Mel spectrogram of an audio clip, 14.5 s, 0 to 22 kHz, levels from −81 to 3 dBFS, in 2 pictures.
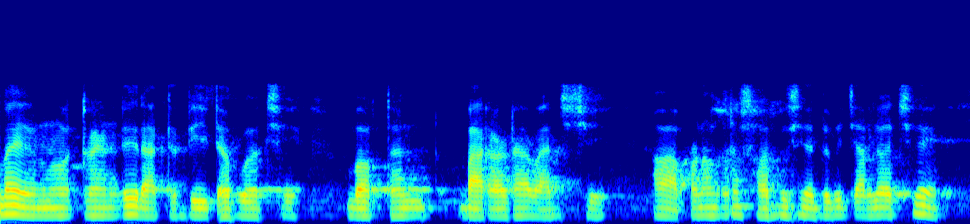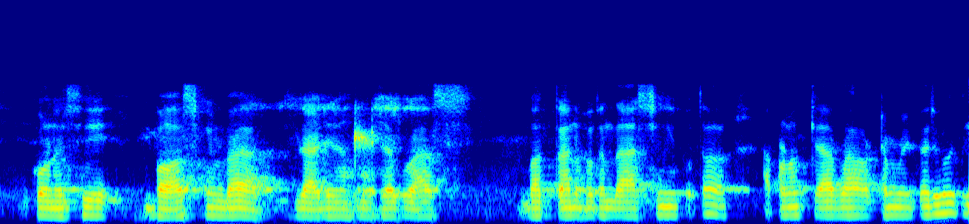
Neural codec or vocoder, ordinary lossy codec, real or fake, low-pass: codec, 16 kHz, 2 kbps, FunCodec, trained on Chinese and English, 25 frames a second; none; fake; 5.4 kHz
